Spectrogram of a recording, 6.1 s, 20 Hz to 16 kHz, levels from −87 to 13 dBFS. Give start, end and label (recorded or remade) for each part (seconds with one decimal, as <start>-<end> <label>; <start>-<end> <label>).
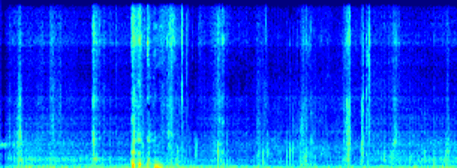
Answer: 0.0-1.8 remade; 1.8-2.6 recorded; 2.6-3.5 remade; 3.5-4.9 recorded; 4.9-6.1 remade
